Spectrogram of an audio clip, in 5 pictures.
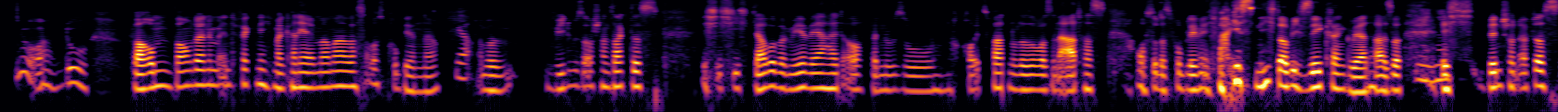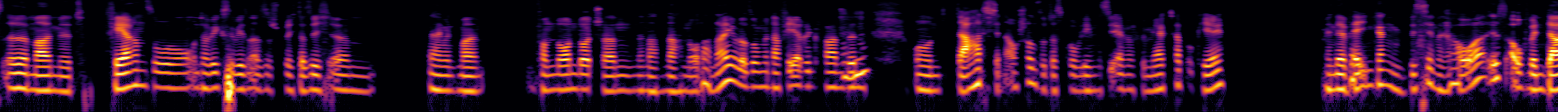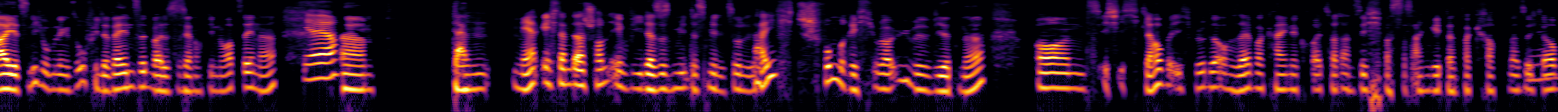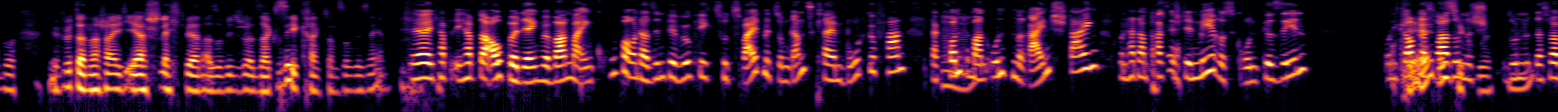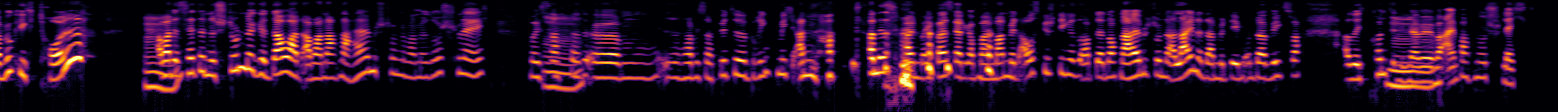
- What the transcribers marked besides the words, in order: laughing while speaking: "weiß"; other background noise; chuckle; tapping; laughing while speaking: "an Land, alles fein"; laugh
- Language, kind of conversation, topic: German, unstructured, Reist du lieber alleine oder mit Freunden, und warum?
